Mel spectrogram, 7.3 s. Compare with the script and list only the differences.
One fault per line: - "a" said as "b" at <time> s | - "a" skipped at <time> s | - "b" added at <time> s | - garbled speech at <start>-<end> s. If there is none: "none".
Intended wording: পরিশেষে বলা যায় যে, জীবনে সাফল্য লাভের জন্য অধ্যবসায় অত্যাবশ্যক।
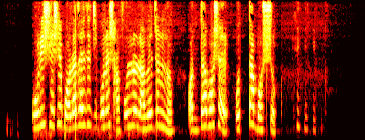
none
